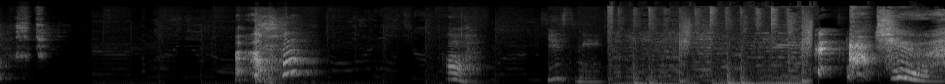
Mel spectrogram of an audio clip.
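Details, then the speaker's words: Several separate sharp sneezes with voiced cries, then louder sneezing over background music, from a sneeze compilation. "That was a little cute sneeze. Oh. That beamed us. It gets to me."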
